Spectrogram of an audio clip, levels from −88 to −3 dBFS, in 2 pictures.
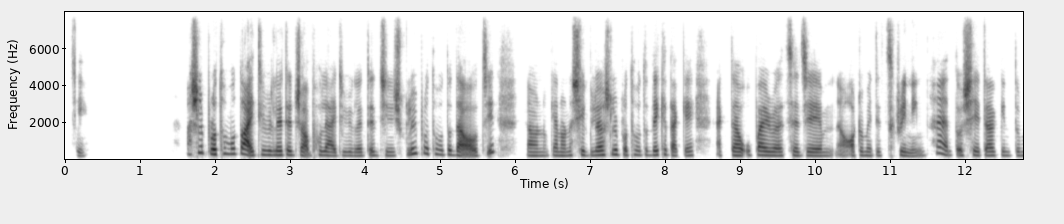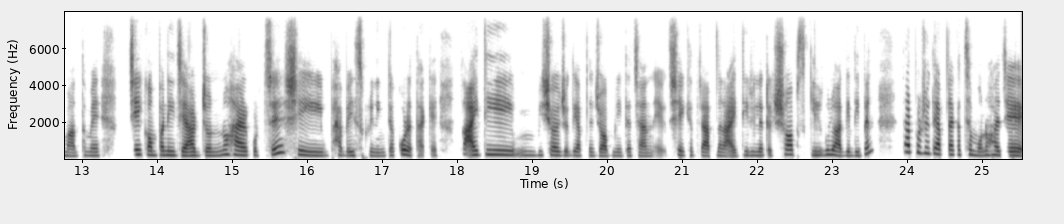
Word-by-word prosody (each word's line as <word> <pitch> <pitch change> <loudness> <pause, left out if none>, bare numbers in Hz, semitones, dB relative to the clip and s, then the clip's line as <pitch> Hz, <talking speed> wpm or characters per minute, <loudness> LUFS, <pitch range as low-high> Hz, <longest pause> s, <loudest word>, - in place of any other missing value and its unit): জি। - - -12 1.4
আসলে 355 -1 +7
প্রথমত 285 +1 +4 0.2
IT 220 - -2 0.2
related 225 0 +1
job - - +3
হলে 215 -1 -1
IT - - -9
related 190 +1 -5
জিনিসগুলোই 205 +9 -3
প্রথমত 270 -5 -6
দেওয়া - - +6
উচিত। 415 -3 -5 0.4
কারন 195 -1 -4
কেননা 205 0 -5
সেগুলোই 220 -1 0
আসলে 255 +2 0
প্রথমত 235 -3 -7
দেখে 240 +3 +1
থাকে 200 - -3 0.4
একটা 215 0 -5 0.2
উপায় 220 -1 +3
রয়েছে 200 +2 -3
যে 200 - -1 0.2
উম - - -13 0.3
automated 200 -1 -8
screening 185 -5 -5 0.2
হ্যাঁ? 325 -6 +2
তো - - -5 0.2
সেটার 210 -2 -1
কিন্তু 205 -1 -13
মাধ্যমে 200 +2 -5 0.5
যে - - +5
কোম্পানি 225 0 +2 0.2
যার 200 +1 +7
জন্য 200 +2 -3 0.2
hire 220 -2 +8
করছে, 210 +5 -4 0.3
সেইভাবে 205 -2 -2
screening 185 -3 -11
টা 205 - -4
করে 260 - +5
থাকে। - - -7 0.4
তো - - -7 0.2
IT 235 +1 -8 0.5
উম 215 0 -12 0.2
বিষয়ে 220 0 +2
যদি 210 - -9
আপনি 195 - -15
জব 180 -2 +2
নিতে 190 0 -9
চান, 175 -2 -1
এ - - -9 0.2
সেক্ষেত্রে 215 -4 -7
আপনার 200 0 -9
IT 175 - -12
related 200 -1 -6
সব 255 0 +5
স্কিল 220 -1 -9
গুলো 250 -1 0
আগে 205 +1 -7
দিবেন। 250 - -1 0.4
তারপর 385 -1 +6
যদি 315 -1 -4
আপনার 255 -1 +1
কাছে 250 +1 -6
মনে 200 +3 -4
হয় 225 -1 +2
যে 210 - +3
215 Hz, 160 wpm, -25 LUFS, 200-245 Hz, 1.4 s, hire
